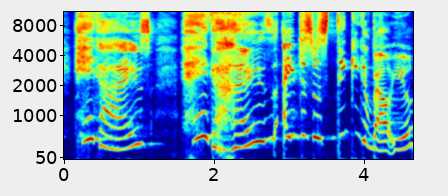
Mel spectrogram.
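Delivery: put-on very slow, high, babyish talking-to-an-infant voice. Imitating how she talks in close-up content, in a babyish high voice. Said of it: "the voice gets really babyish and really high".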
